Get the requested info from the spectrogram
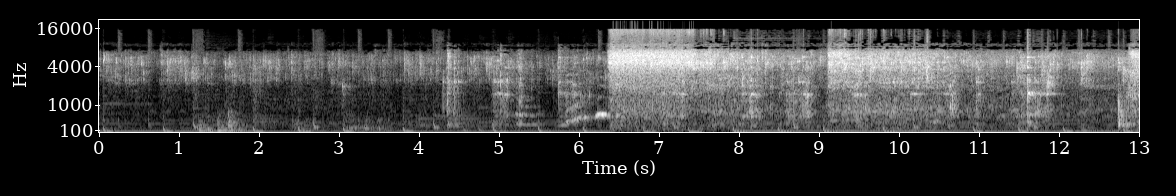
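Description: Ground chilli-and-shallot spice paste sizzling in hot oil in a wok. It hits the oil with a sudden loud sizzle a little past halfway and keeps sizzling, after some light scraping and clinks of the stone mortar and spatula.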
